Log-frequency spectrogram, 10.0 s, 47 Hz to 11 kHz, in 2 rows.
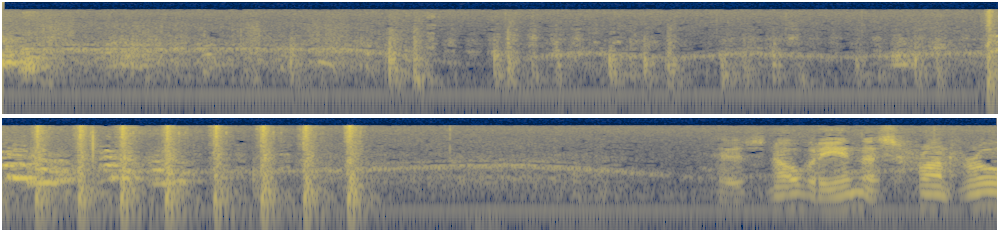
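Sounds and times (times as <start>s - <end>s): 
sled dog team barking: 0.0s - 7.0s
sled dog team whining and whimpering: 0.0s - 8.6s
steady low hum: 0.0s - 9.9s
speech: 8.8s - 9.9s.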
